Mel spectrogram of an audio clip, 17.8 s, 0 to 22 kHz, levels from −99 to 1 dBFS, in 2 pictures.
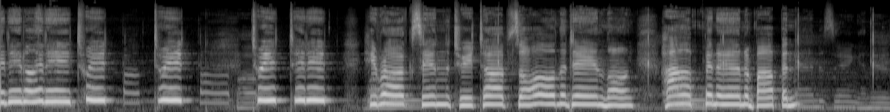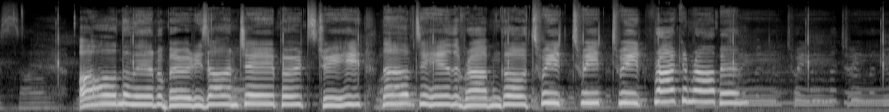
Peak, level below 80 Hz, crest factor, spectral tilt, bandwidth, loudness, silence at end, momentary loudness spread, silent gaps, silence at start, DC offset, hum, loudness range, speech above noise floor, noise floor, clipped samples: -10 dBFS; -72 dBFS; 16 dB; -3.5 dB/octave; 18 kHz; -25 LUFS; 0 s; 9 LU; none; 0 s; under 0.1%; none; 3 LU; 26 dB; -51 dBFS; under 0.1%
